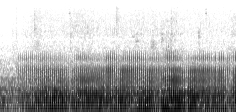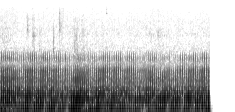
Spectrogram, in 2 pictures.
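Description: A small cat purrs steadily for about nine seconds, a continuous low rumbling with a soft rhythmic pulse, then it stops abruptly. No one speaks.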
